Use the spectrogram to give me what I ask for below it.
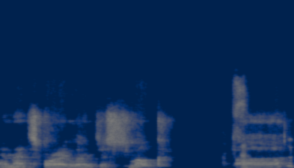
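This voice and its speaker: With a New York accent, a man speaks at a moderate pace in a high pitch and a flat monotone. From New York City (South Bronx). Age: 80s+. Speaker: audience member. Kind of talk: Q&A comment. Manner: halting.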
